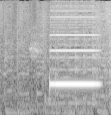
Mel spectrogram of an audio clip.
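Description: A single steady electronic bleep tone, about a second long, cutting in halfway through and stopping suddenly, the kind edited in to bleep out speech. Soft background music runs underneath.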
